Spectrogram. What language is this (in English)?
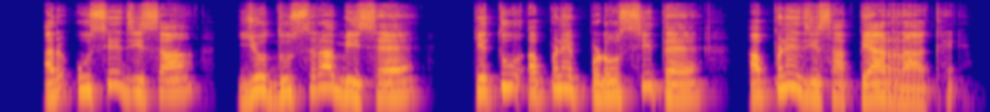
Haryanvi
